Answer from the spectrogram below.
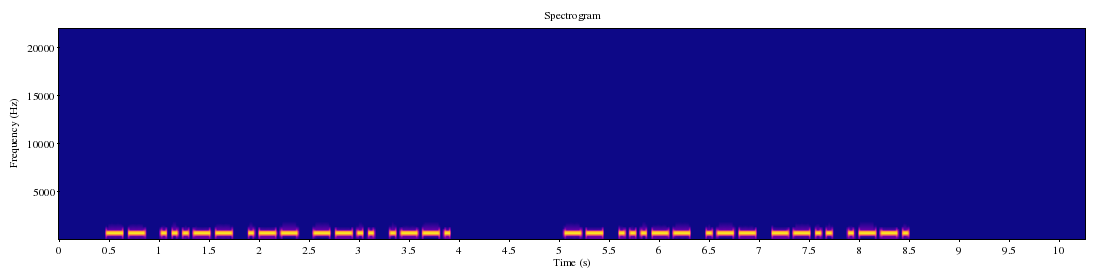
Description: Morse code, heard as a keyed tone, about 22 wpm, 700 Hz. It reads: M3WZP M3WZP
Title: DXCC-100 Call Signs - 5 Characters - Repeated 2x - 22wpm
